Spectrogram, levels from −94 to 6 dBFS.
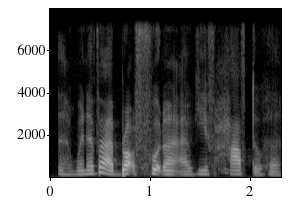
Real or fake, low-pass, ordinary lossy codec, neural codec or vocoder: real; 7.2 kHz; none; none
